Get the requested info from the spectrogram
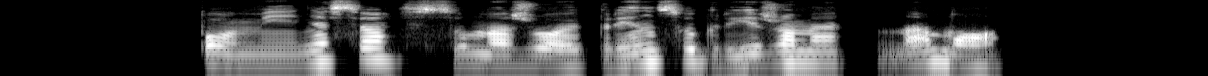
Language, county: Lithuanian, Klaipėda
